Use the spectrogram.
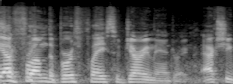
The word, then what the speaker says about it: gerrymandering: We are from the birthplace of gerrymandering, actually pronounced gerrymandering from Elbridge Gerry, the governor of Massachusetts, who coined the term.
